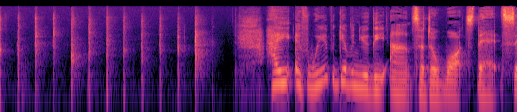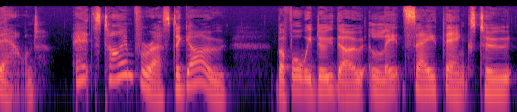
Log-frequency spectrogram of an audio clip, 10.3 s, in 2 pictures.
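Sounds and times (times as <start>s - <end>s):
round of applause: 0.0s - 2.2s
speech: 2.7s - 10.3s.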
